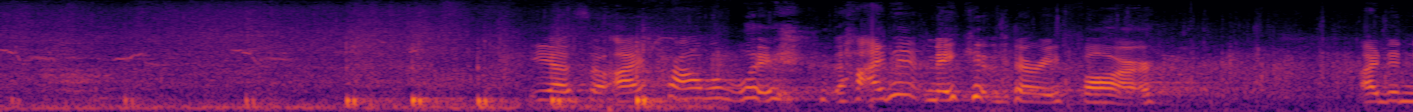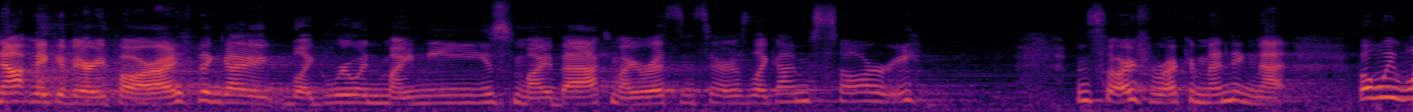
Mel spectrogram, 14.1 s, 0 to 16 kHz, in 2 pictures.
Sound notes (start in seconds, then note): 6.2 audience applauding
